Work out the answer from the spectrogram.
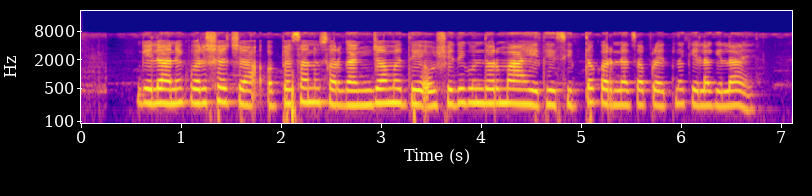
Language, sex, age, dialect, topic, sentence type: Marathi, female, 25-30, Varhadi, agriculture, statement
